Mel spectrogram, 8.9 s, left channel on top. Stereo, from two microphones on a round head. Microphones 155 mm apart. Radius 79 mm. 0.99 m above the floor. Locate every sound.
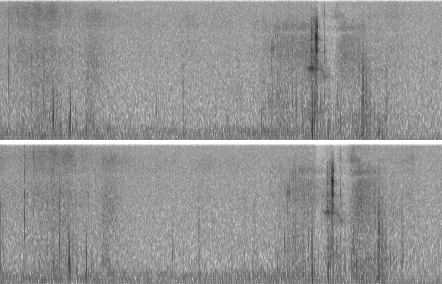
Only background noise.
